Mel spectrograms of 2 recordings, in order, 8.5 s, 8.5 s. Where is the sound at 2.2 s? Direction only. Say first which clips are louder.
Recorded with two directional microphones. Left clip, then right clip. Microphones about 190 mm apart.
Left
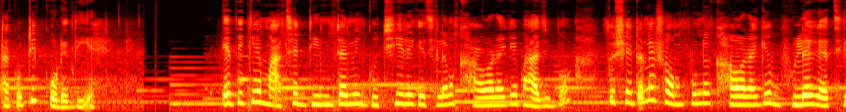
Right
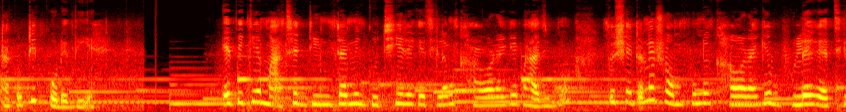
Left 8 dB; 30° left (ahead or behind).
